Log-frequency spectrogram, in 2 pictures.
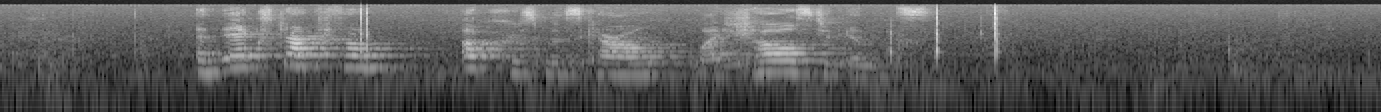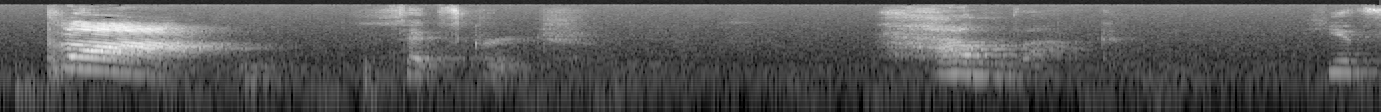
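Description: A young girl recites expressively on an echoing stage.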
